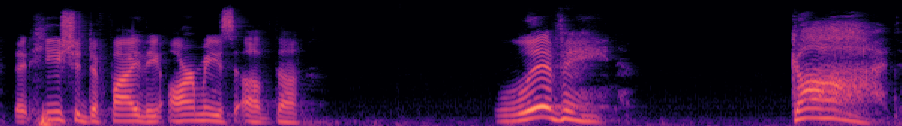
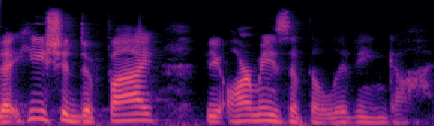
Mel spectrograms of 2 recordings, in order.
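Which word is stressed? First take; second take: God; none. First: The final word God is strongly emphasized. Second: The sentence is read without special emphasis.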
